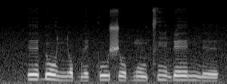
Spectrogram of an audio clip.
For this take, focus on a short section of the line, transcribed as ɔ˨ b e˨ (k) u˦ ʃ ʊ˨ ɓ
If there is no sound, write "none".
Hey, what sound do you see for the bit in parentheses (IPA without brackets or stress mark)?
k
